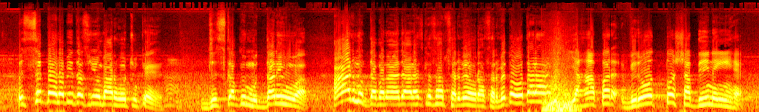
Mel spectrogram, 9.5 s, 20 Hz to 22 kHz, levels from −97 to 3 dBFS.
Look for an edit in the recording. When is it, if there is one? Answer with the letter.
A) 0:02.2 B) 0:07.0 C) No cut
B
